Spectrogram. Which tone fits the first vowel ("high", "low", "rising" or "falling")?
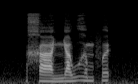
low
